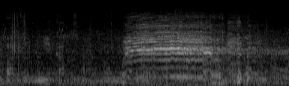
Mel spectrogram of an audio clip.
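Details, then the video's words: Silesian stallion giving a loud, strained neigh lasting about a second and a half, a bright harmonic cry that holds level then trails off, over steady background chatter of people talking. "ogier śląski"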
